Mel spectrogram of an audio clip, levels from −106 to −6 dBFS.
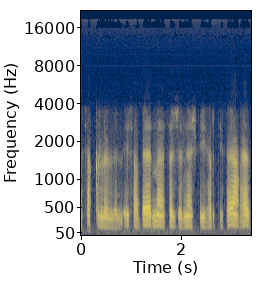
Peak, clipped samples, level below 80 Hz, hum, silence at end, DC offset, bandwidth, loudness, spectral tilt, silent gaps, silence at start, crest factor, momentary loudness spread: -6 dBFS; under 0.1%; -62 dBFS; none; 0.05 s; under 0.1%; 19 kHz; -25 LUFS; -9 dB/octave; none; 0 s; 20 dB; 8 LU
